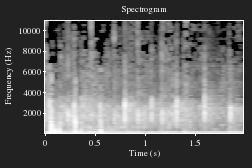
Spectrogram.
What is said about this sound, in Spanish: ¡Wow! ¡Vamos! ¡Aplausos!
